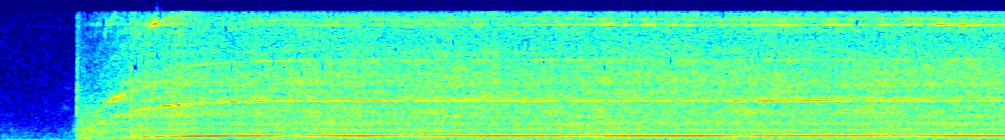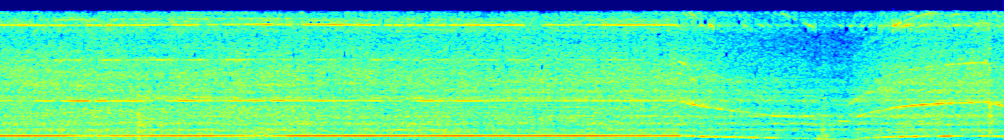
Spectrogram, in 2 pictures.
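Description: Eureka upright vacuum cleaner switched on about half a second in, its motor whining up to speed and then running steadily with a rushing airflow as it is pushed over carpet. Near the end it is switched off and winds down, is briefly spun up again, and winds down once more.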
